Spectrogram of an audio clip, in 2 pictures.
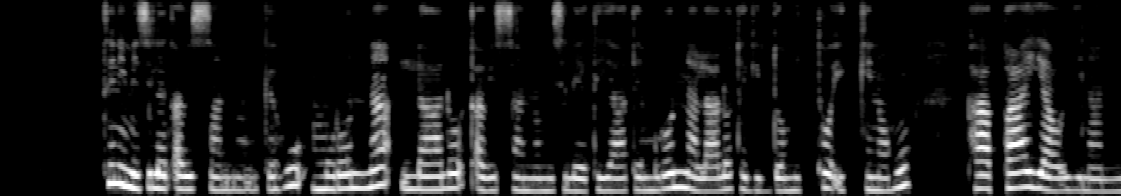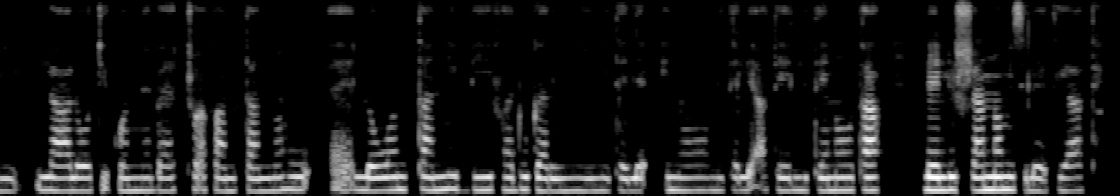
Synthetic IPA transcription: t̪ɪnɪmɪsɪlɛt̪ʼɐβɪsːɐnːɔŋkɛɦʊmʊɾɔnːɐlaːlɔt̪ʼɐβɪsːɐnːɔmɪsɪle̞ːt̪ɪjaːt̪ɛmʊɾɔnːɐlaːlɔt̪ɛɡɪd̪ːɔmɪt̪ːoɪkːɪnɔɦʊ | pʰaːpːaːjːaɔjɪnɐnːɪlaːloːt̪ɪkɔnːɛbɐjɐt͡ʃːɔɐ̰fɐnt̪ːɐnːɔhʊlɔwɔnt̪ɐnːɪbiːfɐd̪ʊɡɐɾɪnːɪmɪt̪ɛlɛʔɪnɔmɪt̪ɛlɛ̰ʔɐ̰t̪e̞ːlːɪt̪ɛnoːt̪ɐ | lelːɪʃːɐnːɔmɪsɪle̞ːt̪ɪjaːt̪ɛ̥

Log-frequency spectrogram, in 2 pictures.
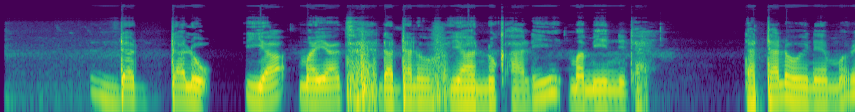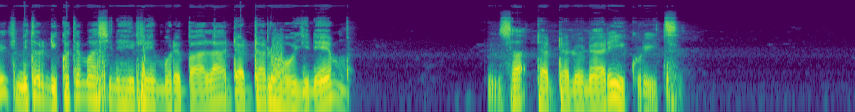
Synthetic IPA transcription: d̪ɐ | d̪ɐlɔ | jamɐjat̪d̪ɐd̪ːɐlɔjaːnːɔkʼaːliːmɐmiːnːɪd̪ɐ | d̪̥ɐd̪ːɐlɔhɔjɪneːmːɔ̰ɾɛtmɪt̪ʼɔɾd̪ɪkːɔt̪ɛmaːsɪnɛhɪrːeːmːɔɾɛbaːlad̪ɐd̪ːɐlɔhojɪneːmːɔ̥ | ɪsɐ̰d̪̥ɐd̪ːɐlɔnaːɾikːʊɾḭːt̪

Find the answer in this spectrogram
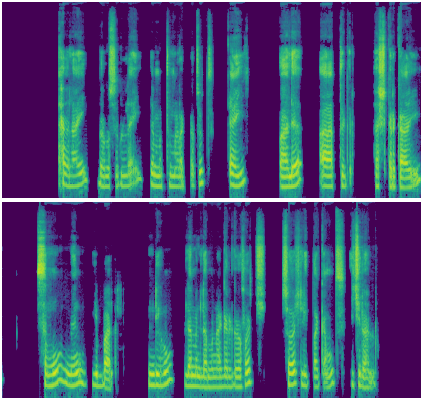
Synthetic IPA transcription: kʰəlaj | bəmɨsɾula̰jːɛmːɨt̪ʰːɨmːələkʼːət̪ʰut̪ | kʼəj | b̥alə | ʔaɾat̪ːɨkʼɨɾ | t̪ʰəʃkʰəɾkʰaɾi | sɨmumɨnjɪbːala̰l | ʔɨnd̪ihum | ləmɨnləmənaɡəɾɡət̪ʰo̞t͡ʃː | səwot͡ʃːlit̪ʼːəkʼːəmut̪jɪt͡ʃɪlalːu

